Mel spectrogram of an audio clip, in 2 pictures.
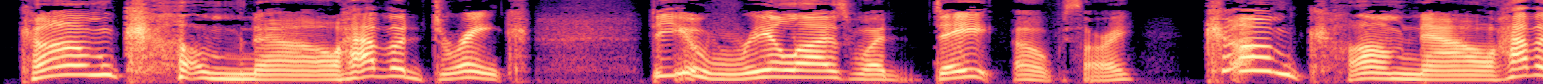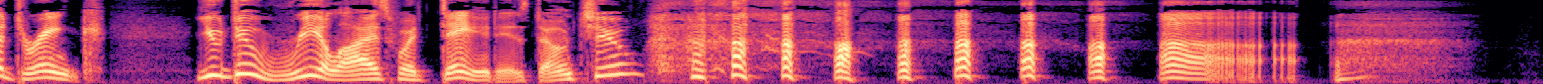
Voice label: Holiday Greeting Female; Unused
